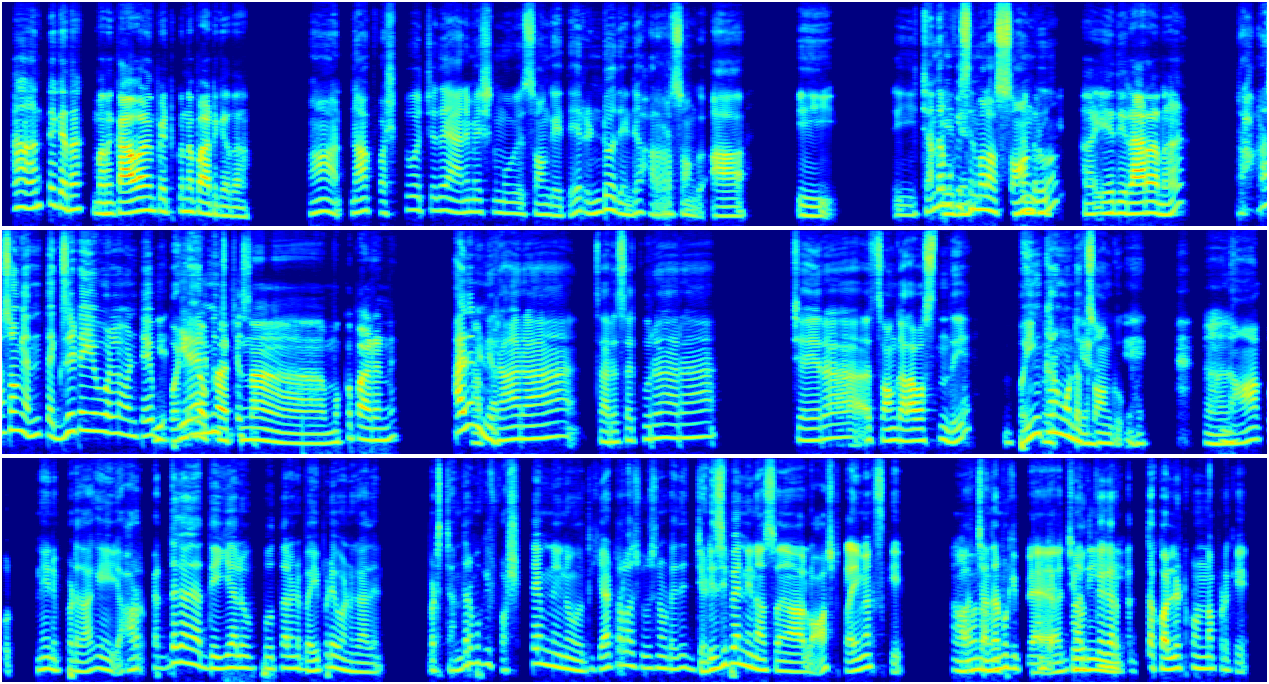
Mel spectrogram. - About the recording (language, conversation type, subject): Telugu, podcast, మీ జీవితాన్ని ప్రతినిధ్యం చేసే నాలుగు పాటలను ఎంచుకోవాలంటే, మీరు ఏ పాటలను ఎంచుకుంటారు?
- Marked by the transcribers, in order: in English: "ఫస్ట్"; in English: "యానిమేషన్ మూవీ"; in English: "హారర్"; other background noise; in English: "సాంగ్"; singing: "రారా సరసకు రారా, చేరా"; in English: "సాంగ్"; in English: "హార్రర్"; giggle; in English: "బట్"; in English: "ఫస్ట్ టైమ్"; in English: "థియేటర్‌లో"; tapping; in English: "లాస్ట్ క్లైమాక్స్‌కి"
